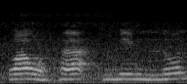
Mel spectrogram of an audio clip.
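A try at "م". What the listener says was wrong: Mim, bukan min. Mim.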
